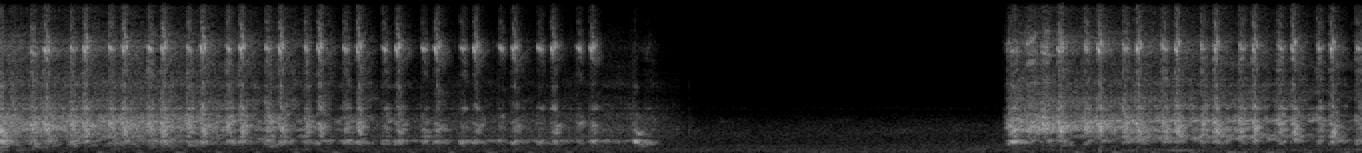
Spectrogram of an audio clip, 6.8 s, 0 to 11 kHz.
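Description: A TVS Sport BS6 motorcycle starter motor grinds in a steady, slow rhythmic cranking with no fuel reaching the engine, pauses briefly into near silence, then resumes cranking, loud and close without catching.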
